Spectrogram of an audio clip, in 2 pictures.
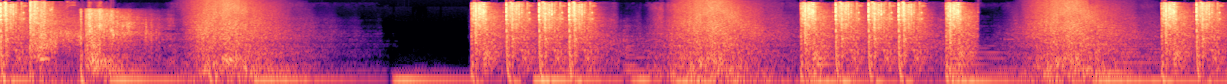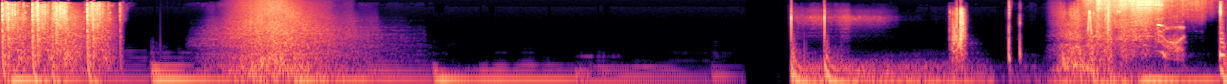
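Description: Loud bursts of gunfire from several weapons aimed at a man, fired in long volleys and short bursts through a fight on a mountain, with brief lulls between volleys and a sharp cutoff near the end.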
